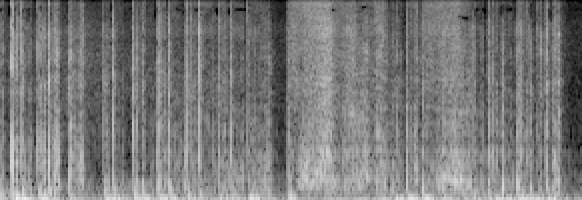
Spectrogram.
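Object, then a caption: Padded leather car seat. Long nails and fingertips scratch and tap quickly and aggressively on a flat black padded leather car seat panel. Dull, bass-heavy thumps mix with rapid scratchy rasps, and a steadier stretch of continuous scraping runs through the middle before the fast tapping returns.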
